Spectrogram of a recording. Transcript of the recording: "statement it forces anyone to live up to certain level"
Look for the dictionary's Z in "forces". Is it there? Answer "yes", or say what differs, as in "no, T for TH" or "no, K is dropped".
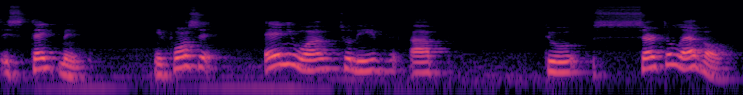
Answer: no, Z is dropped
